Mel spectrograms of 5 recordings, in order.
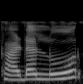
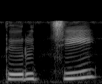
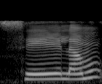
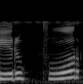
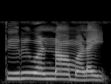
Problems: constant background noise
